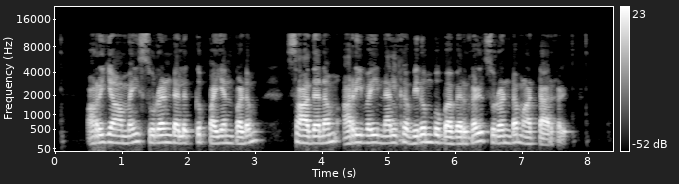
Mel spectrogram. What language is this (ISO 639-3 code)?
tam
